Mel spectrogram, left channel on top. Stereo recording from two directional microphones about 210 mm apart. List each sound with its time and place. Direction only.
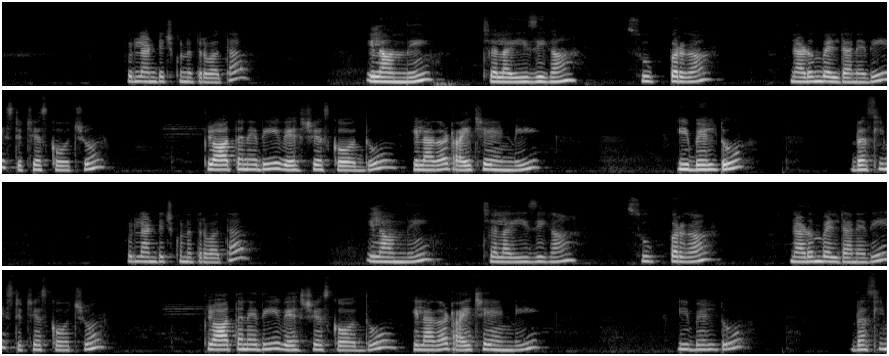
1.2 s a woman's voice: 5° left (ahead or behind)
3.6 s a woman's voice: 15° left (ahead or behind)
15.5 s a woman's voice: 25° left (ahead or behind)
17.3 s a woman's voice: 10° left (ahead or behind)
